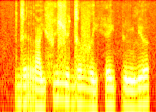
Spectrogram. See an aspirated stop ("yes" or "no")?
no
